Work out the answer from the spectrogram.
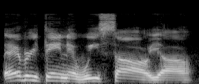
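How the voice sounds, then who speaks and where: Male American streamer, mid pitch, casual and slangy, repeats for emphasis, close dry recording. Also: expressive, normal speed, dry recording. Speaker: live streamer. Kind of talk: casual livestream commentary chat.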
